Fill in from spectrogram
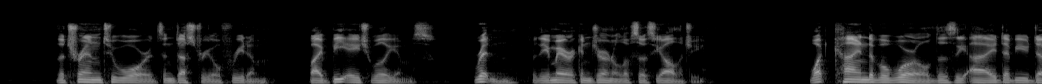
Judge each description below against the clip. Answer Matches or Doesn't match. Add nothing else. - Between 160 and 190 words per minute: Doesn't match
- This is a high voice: Doesn't match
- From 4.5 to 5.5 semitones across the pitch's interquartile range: Doesn't match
